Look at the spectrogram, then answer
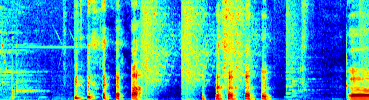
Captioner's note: laughs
